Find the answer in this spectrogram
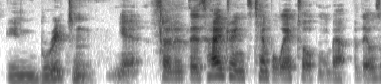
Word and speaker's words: Hadrian: Yes, then, as you said, we passed the Temple of Hadrian. Now, well, it's Adrian spelt with a H, but sometimes the H is silent in the Romance languages.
